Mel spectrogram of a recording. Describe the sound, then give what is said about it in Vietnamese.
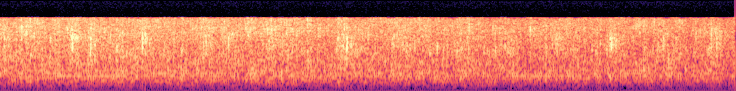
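A Buddhist assembly of lay followers gives a long round of applause to welcome a venerable lecturer. The dense, crackling clapping stays faint and even throughout. “xin đạo tràng cho một tràng pháo tay thật dài, thật lớn”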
